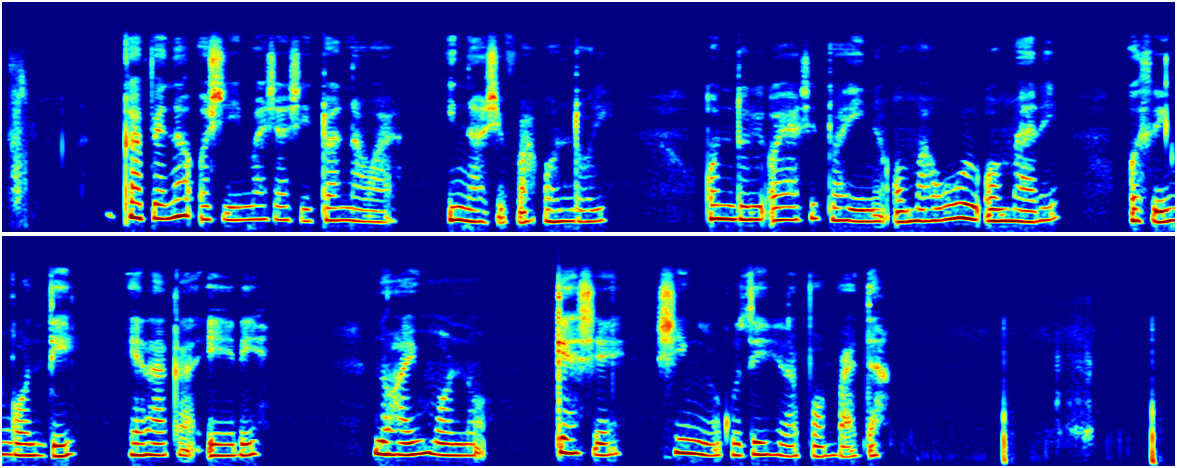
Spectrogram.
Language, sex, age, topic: Oshiwambo, female, 18-24, agriculture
